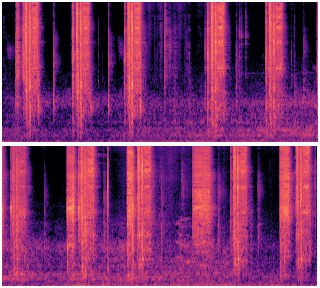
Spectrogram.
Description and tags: Camera Flashing
The clicking and flashing sound of a camera. Recorded with a Sony IC recorder.
Camera, Camera-sound, Click, Flash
